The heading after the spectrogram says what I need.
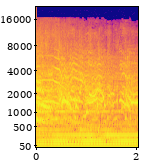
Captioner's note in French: créatures qui crient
